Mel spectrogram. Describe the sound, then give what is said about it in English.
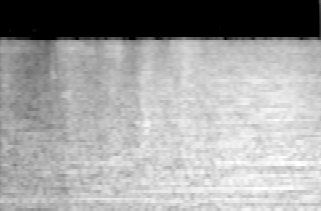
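A speeding truck's engine revs hard in a continuous roaring drone that builds steadily in loudness over a couple of seconds, with no voices, as the truck swerves wildly, straightens and smashes through a road closed sign. “The truck swerves wildly, then straightens, smashing through a road closed sign.”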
